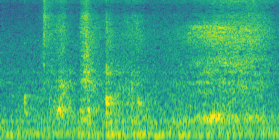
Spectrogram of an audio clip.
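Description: Near silence, with a few faint clicks and a soft rustle building near the end: test leads and probes being handled.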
